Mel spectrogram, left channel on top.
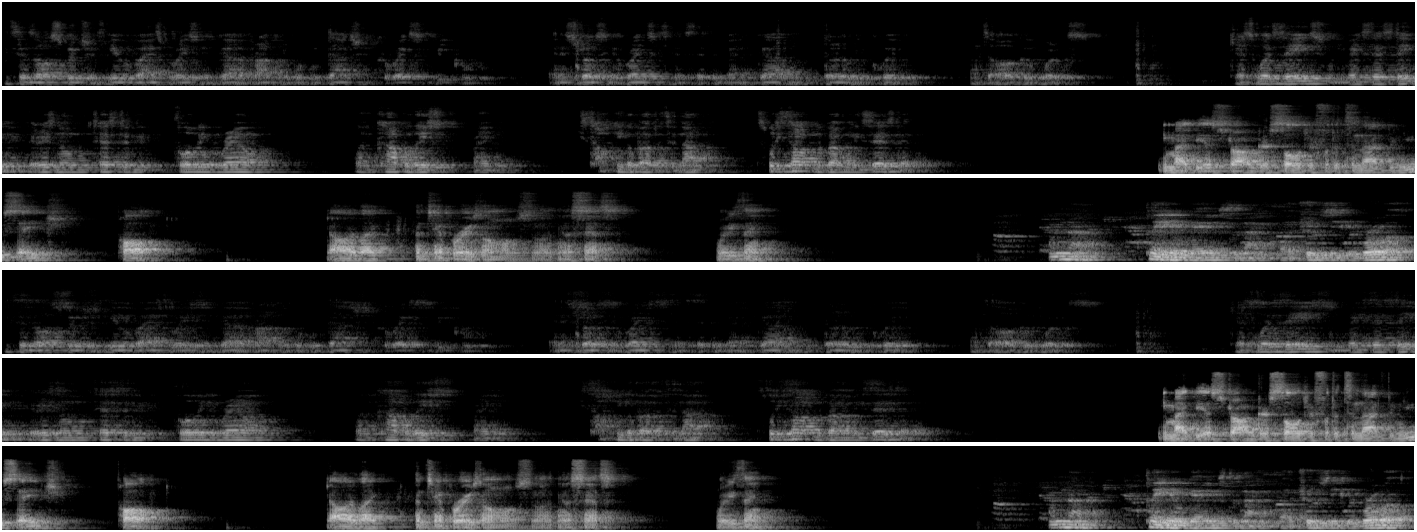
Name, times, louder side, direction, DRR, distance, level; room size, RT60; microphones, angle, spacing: voice 1, 0.0-4.7 5.5-9.0 9.7-10.8 12.3-15.6 15.8-16.7 17.7-18.5 18.8-19.1 19.9-21.1 21.7-23.2, left 1 dB, 80° left, -6 dB, 6.3 m, -35 dB
voice 2, 25.7-28.9 29.4-29.8 31.5-32.0 32.4-34.4 35.4-35.9, right 2 dB, 75° right, 5 dB, 2.6 m, -22 dB
voice 3, 38.6-39.1 39.5-42.2, equal, 40° right, -3 dB, 4.8 m, -22 dB
29.5 x 24.5 x 3.6 m, 0.81 s
head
